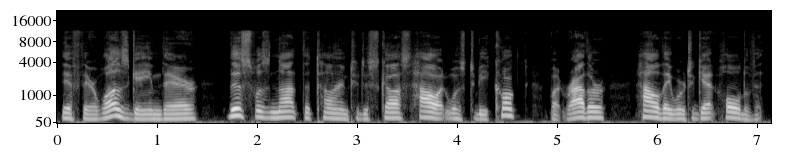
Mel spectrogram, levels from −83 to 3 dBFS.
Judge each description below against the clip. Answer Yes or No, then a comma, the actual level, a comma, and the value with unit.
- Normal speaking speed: No, fast, 235 wpm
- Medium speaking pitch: Yes, medium, 145 Hz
